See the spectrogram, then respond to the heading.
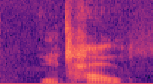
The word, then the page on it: onthaal: [ɔn.taːl]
